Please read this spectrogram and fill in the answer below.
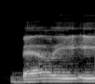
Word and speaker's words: Belle Epoch: it here we go belly Epoch Deluxe I think that's how you say it you would think it's Bell but I heard somebody say belly oh that's on there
